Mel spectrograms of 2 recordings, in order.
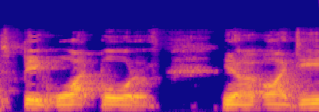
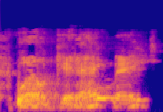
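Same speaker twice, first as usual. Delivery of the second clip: high-pitched cartoon dog with an Australian accent; Scooby-Doo in Australian accent; slower than usual. Shown as a demonstration. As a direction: try an Aussie-accented cartoon dog greeting, voice leaping up high. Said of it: "Scooby's voice in an Australian accent".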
